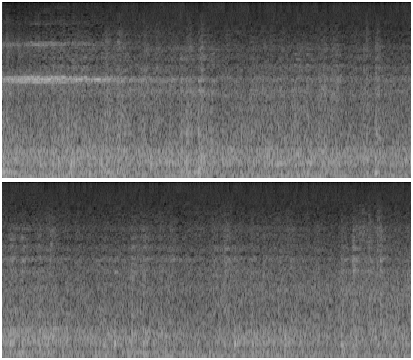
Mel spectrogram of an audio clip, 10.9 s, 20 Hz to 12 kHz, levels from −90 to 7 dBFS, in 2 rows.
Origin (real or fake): real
